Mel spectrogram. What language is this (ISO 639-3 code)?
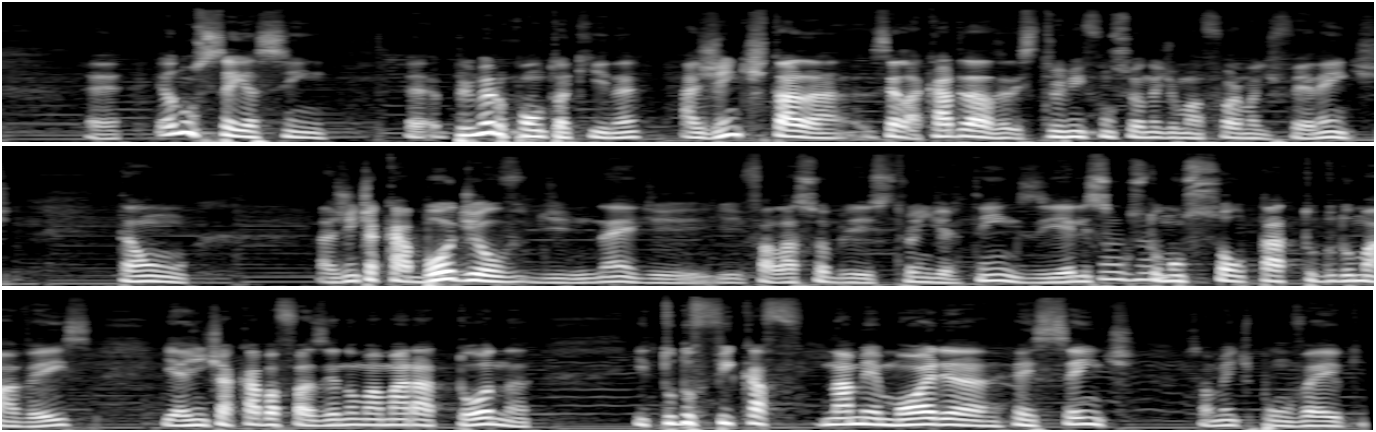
por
